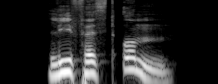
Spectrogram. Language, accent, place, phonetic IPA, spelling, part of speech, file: German, Germany, Berlin, [ˌliːfəst ˈʊm], liefest um, verb, De-liefest um.ogg
- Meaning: second-person singular subjunctive II of umlaufen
